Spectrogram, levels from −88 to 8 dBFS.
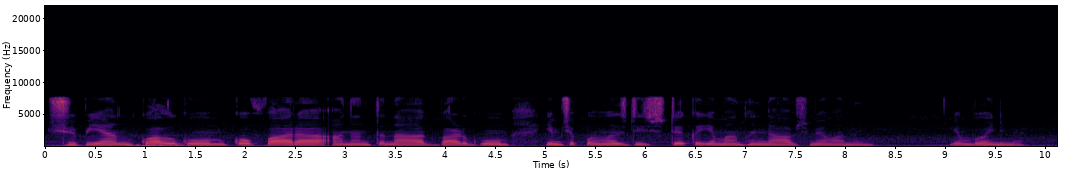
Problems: none marked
